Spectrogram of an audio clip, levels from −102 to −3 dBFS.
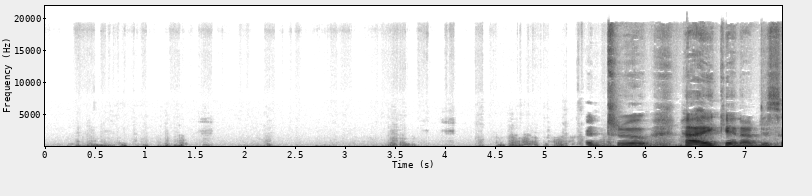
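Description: No glitches turn up anywhere in this recording, so there's nothing to point to along the way.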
